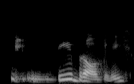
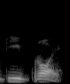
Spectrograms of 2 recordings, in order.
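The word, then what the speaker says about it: de Broglie: But D brogley or the correct pronunciation is D bro.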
